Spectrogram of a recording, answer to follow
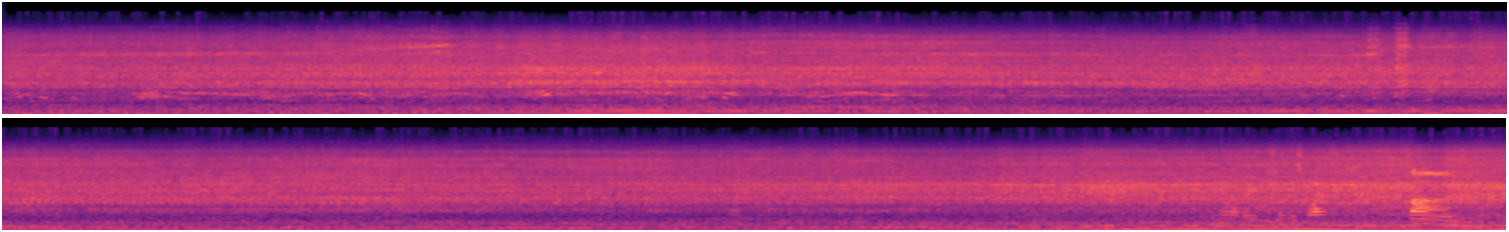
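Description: Tractor engine running steadily at low speed, with a deep, even hum and people talking in the background.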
